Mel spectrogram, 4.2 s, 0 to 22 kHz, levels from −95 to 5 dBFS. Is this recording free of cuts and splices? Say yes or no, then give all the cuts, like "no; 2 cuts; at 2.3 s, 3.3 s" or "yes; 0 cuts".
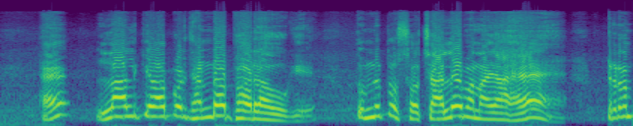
yes; 0 cuts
